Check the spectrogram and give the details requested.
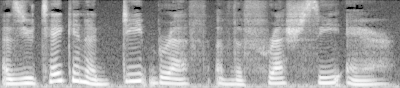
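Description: Slow, low-voiced woman guiding kids' relaxation. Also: animated, breathy edge. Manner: soothing, deliberate instruction with gentle emphasis. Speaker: host and guide of a children's mindfulness audio show. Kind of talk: guided visualization, scripted narration for kids.

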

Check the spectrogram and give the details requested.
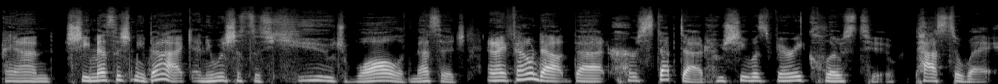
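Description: A podcast host with a raspy voice, telling a heartfelt story and giving advice in a casual, rambling way. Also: mid-range voice, measured pace, hardly any pauses, fairly bright tone, no room sound. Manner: earnest, heartfelt, rambling with fillers. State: raspy voice today.

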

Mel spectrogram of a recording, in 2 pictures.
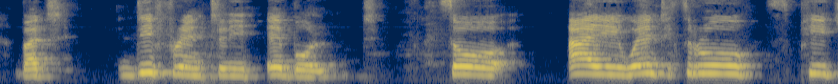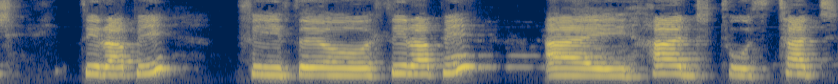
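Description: A woman from Uganda, answering interview questions in slow, halting speech with long pauses. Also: a little high, fairly bright tone, rough recording. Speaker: guest, leadership coach and speaker.

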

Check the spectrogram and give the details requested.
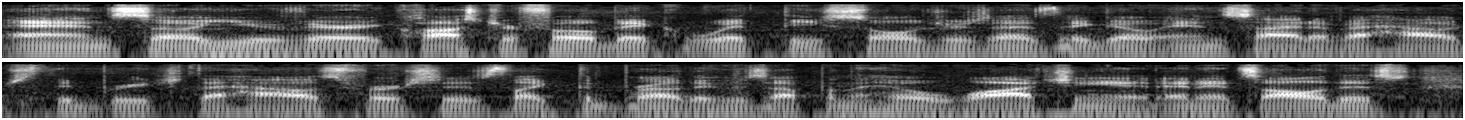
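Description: A man, a film director, answering interview questions in a relaxed, rambling way full of fillers, recorded live at a festival venue. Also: deep voice, fast talker, few pauses, a little hiss or hum.

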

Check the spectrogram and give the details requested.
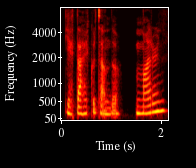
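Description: A woman's voice: on the low side, measured pace, gravelly, very noisy. A woman hosting a podcast. She talks in a chatty, upbeat way and repeats words for emphasis, both in her intro and while interviewing. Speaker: podcast host.

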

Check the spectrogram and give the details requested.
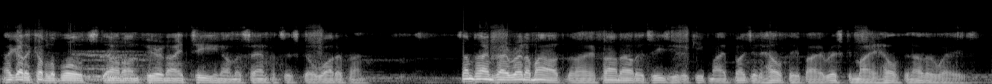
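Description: An American man playing a cynical, street-wise waterfront hustler in deadpan 1940s radio noir style. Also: deep voice, close to an everyday voice. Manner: hard-boiled, deadpan wisecracking. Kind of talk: 1940s radio noir acting, first-person narration. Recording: dull, lo-fi 1940s radio recording.

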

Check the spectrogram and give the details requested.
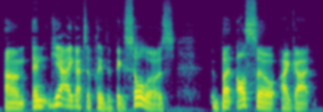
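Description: A man's voice: medium pitch, lively intonation, moderate pace, fairly bright tone. A man in his twenties, an orchestral horn player, answering interview questions in an earnest, easygoing way with light laughs and frequent "um"s. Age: 20s.

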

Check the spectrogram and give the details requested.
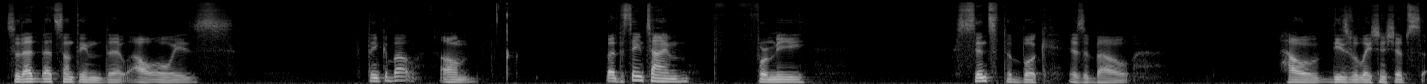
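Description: A man whose first language was Vietnamese, a picture book author talking casually in an interview, thoughtful and halting with many restarts. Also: on the low side, darkish tone.

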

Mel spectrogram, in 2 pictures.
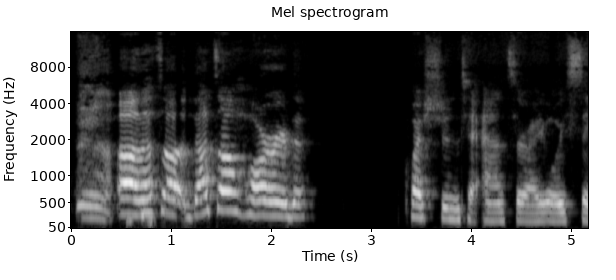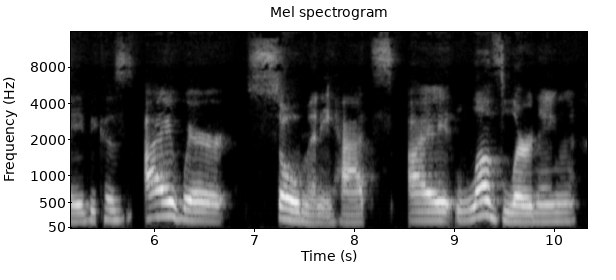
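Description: A woman's voice: lowish voice, slow. Upbeat Canadian woman in her twenties. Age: 20s. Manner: upbeat, laughs often. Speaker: guest. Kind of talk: casual interview chat.

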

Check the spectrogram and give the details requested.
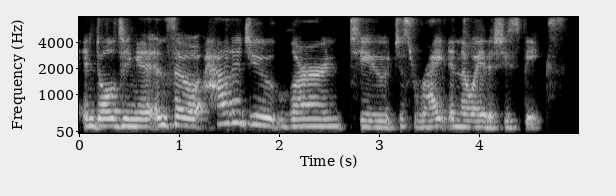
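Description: A woman's voice: on the low side, steady tone, unhurried, fairly bright tone, low-quality recording. A woman hosting an interview, asking questions and responding in an enthusiastic, affirming way. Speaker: interviewer host.

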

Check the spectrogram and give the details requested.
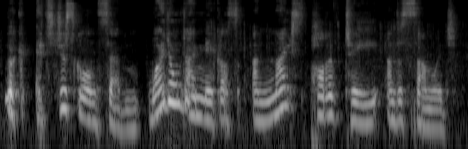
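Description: Woman playing a wife in a radio drama, husky voice, really expressive, practical and no nonsense. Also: mid-range voice, normal speed. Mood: conversational. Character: practical, firm, mildly disapproving wife. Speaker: amateur radio play actor. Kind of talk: domestic radio play dialogue.

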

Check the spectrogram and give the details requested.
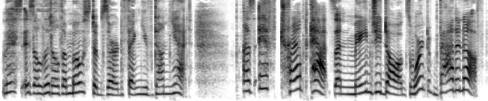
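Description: A woman voicing a stern, exasperated middle-aged aunt in an audiobook, with a sharp, clipped, scolding delivery. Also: on the high side, animated, measured pace, no echo. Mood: indignant. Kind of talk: audiobook character voice.

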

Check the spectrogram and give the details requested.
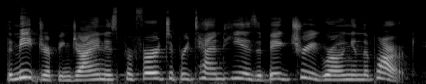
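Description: A woman's voice: fairly high pitch, a little fast, lightly acted. Woman voicing an earnest folksy storybook giant. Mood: earnest explaining. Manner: muddled, quaint grammar, explaining. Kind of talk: children's storybook character voice.

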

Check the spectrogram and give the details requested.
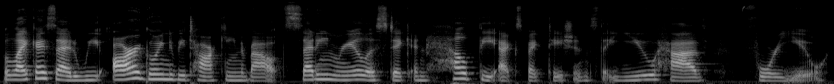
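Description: A woman in her thirties with a hoarse voice, hosting a solo podcast and talking in an earnest, encouraging way. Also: mid-range voice, unhurried, a bit bright. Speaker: podcast host.

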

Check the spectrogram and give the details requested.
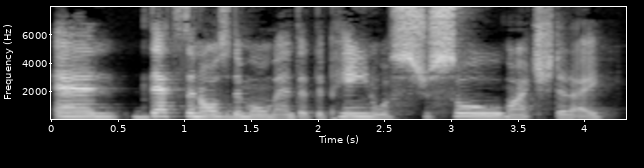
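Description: A woman's voice: medium pitch, flat delivery, normal speed. A woman in her thirties hosting a solo podcast, talking candidly and casually, with frequent fillers and the odd swear word. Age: 30s. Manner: candid, casual and lightly profane, with frequent "like" and "right?". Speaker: podcast host. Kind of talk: reflective solo podcast monologue.

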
